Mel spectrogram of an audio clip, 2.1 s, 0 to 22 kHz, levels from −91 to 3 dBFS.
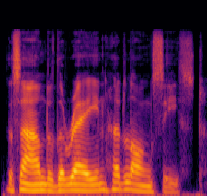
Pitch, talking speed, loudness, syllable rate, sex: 120 Hz, 230 wpm, -15 LUFS, 4.8 syllables/s, male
